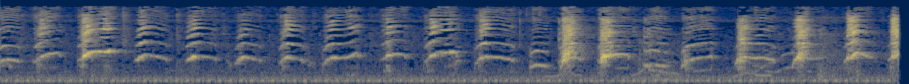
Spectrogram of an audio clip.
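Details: Loud, insistent yelping whines from nursing street puppy Lulu with its mother: a rapid series of bent, rising-falling cries, several per second, growing harsher and brighter toward the end, over a faint low hum.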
